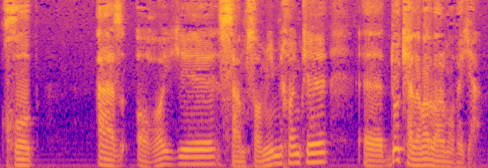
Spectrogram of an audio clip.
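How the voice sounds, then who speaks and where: Man, teacher, low-pitched voice, husky, patient, studio lesson. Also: expressive, a little mellow. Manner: patient, careful, calls on students one by one. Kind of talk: televised pronunciation lesson.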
